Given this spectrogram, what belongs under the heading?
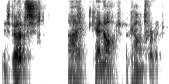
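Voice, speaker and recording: A man's voice: low-pitched, wildly swooping pitch, normal speed, vocal fry, a bit bright, exaggerated voice. A man playing an unruffled, skeptical astronomy professor, speaking in a donnish way in an old-time radio drama. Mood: assured, dismissive. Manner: donnish, dismissive, considered phrasing.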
